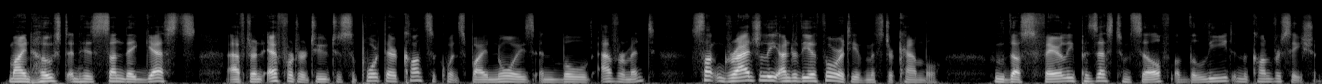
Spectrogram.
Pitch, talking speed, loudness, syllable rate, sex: 130 Hz, 175 wpm, -22 LUFS, 5.3 syllables/s, male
